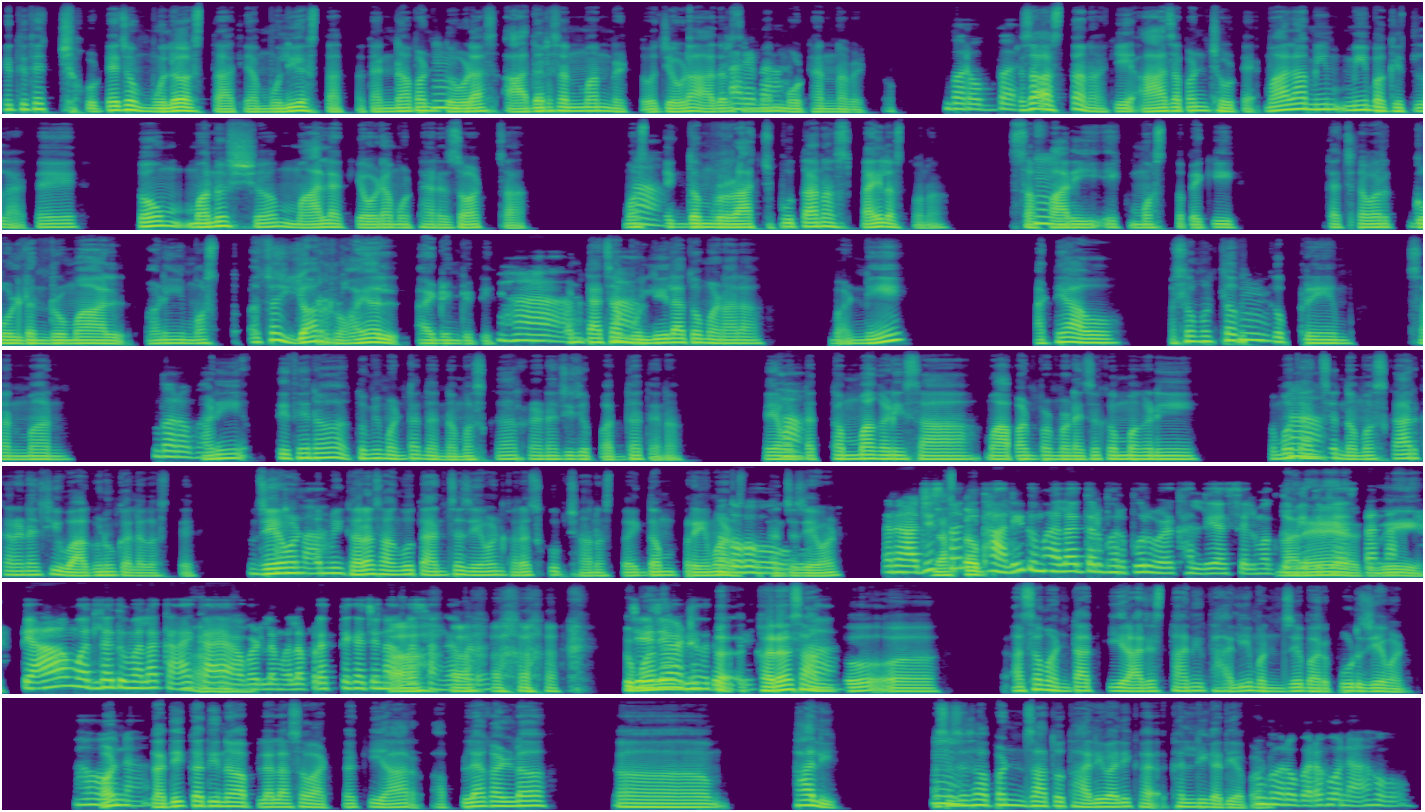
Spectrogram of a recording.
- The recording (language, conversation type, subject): Marathi, podcast, प्रवासात वेगळी संस्कृती अनुभवताना तुम्हाला कसं वाटलं?
- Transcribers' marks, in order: tapping; other background noise; in English: "रॉयल आयडेंटिटी"; put-on voice: "बन्नी, अठै आवो"; in another language: "बन्नी, अठै आवो"; in another language: "खम्मा घणी सा"; in another language: "खम्मा घणी"; laughing while speaking: "आ, हां हां. हां हां!"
